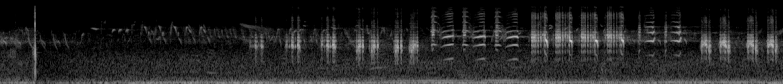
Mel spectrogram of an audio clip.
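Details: Great reed warbler on 16 May 2013 gives loud, harsh, grating notes in quick croaking runs of about four per second, with a few thin high chirps from other birds at the start.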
